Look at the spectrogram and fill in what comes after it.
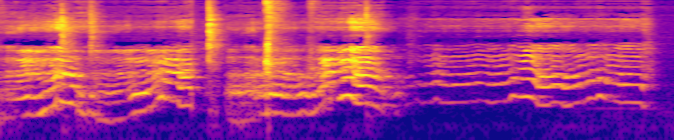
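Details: Ru, a pet dog seemingly terrified of Spooky the cat, unable to fetch his ball lying in front of her; drawn-out whining whimpers with rising and falling pitch, some growly edges, repeated in long waves, owner's voice urging nearby.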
